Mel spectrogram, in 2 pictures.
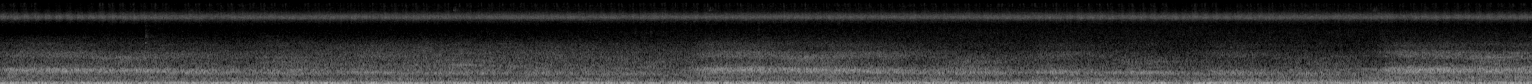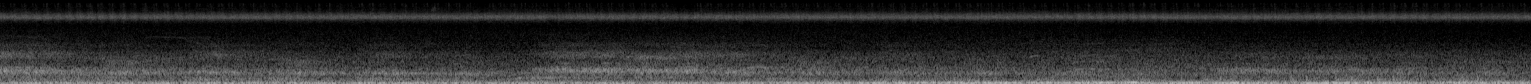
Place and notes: Maribor, Mestni park - distant sounds from the soccer arena
sounds from the nearby soccer arena, heard in Mestni park. Maribor plays against Zagreb.
(PCM D-50, DPA4060)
